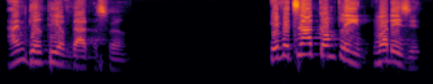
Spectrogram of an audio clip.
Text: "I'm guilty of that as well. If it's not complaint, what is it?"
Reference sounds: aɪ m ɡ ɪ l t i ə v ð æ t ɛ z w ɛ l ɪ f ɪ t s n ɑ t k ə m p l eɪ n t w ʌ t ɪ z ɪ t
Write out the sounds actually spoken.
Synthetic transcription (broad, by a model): aɪ m ɡ ɪ l t i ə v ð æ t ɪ s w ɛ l ɪ f ɪ t s n ɑ t k ə m p l eɪ n t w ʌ t ɪ z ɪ t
